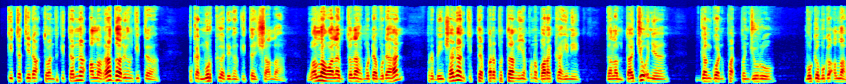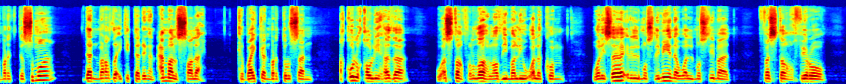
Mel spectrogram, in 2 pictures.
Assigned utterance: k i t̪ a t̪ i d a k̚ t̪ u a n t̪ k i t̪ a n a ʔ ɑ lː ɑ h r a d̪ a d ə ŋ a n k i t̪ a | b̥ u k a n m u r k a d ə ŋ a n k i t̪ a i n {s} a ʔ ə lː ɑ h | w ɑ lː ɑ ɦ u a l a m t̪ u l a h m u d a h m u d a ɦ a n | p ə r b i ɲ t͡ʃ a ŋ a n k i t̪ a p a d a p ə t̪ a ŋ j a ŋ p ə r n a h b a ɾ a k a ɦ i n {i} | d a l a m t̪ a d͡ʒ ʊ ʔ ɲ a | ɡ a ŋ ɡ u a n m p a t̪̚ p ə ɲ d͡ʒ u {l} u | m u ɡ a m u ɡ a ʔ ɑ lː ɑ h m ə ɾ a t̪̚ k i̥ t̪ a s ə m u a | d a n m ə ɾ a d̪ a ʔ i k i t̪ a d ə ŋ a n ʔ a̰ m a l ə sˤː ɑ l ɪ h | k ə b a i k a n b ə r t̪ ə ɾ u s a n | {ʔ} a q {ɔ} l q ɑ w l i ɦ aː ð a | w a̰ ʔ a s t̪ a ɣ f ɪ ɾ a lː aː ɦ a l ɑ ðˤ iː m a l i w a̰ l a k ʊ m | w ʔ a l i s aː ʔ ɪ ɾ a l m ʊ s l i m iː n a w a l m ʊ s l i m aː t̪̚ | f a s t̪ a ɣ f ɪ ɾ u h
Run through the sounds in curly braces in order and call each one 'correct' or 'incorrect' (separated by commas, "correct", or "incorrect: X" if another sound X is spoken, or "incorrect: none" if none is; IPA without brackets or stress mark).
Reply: incorrect: ʃ, correct, incorrect: ɾ, correct, incorrect: u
